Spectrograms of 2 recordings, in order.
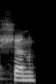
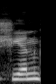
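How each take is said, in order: First: The ending is said as one syllable, shun. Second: The ending is said as two syllables, shee-an. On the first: The speaker calls it right. "Correct pronunciation रहता है शन" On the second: The speaker calls it wrong. "शियन करके भी पढ़ देते हैं"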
